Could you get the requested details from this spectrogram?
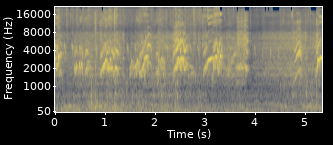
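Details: Cockatiels feeding at close range: scratchy, upward-flicking chirps and squawks in uneven clusters, with a quieter lull near four seconds before a final sharp rising call.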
